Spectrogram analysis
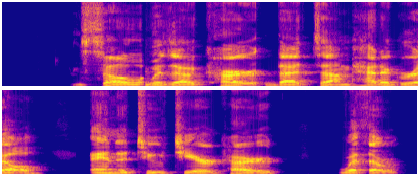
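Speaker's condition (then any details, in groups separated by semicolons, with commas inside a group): Cerebral palsy; from birth, brain injury from oxygen loss at fast birth, trouble remembering multiple tasks, hand movement and writing difficulty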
